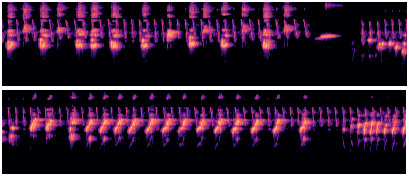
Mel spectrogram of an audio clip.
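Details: White-rumped shama song built from compiled 'isian' phrases with rough 'tembakan kasar' shots: rapid repeated chirping bursts, a brief pause with one thin whistle, then a long even series of sharp, bright notes ending in a quick rising trill.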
